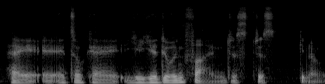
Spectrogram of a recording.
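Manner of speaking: calm someone down gently; reassuring. Retold or imitated. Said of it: "somebody else who was a rando was like".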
